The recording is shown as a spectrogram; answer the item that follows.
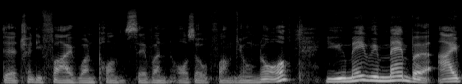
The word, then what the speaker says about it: Yongnuo: on, I will correct myself and I will pronounce the brand name as Yongnuo. But let's see whether I remember to do it all the time because I have been calling them as Yongnuo for quite a while.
